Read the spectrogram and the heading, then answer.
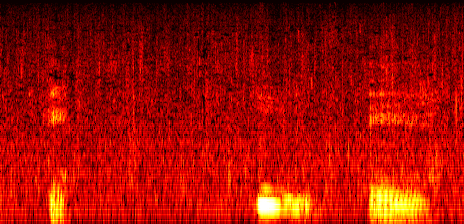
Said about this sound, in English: Rain is very beautiful today. Rain.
